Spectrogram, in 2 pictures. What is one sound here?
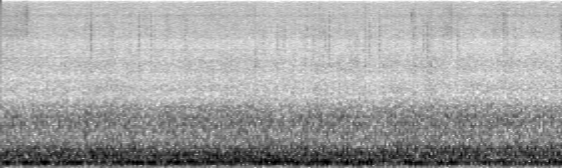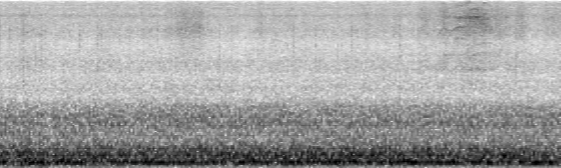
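Tyres roll steadily over the road with a low rumble inside a moving car.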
